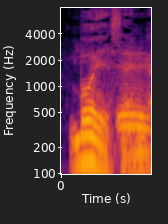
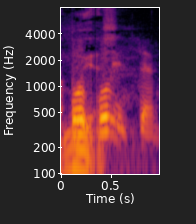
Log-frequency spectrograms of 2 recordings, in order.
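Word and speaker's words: Bojesen: Şimdi karikatürü Nils Boyesen, doğru telaffuz ediyor muyum bilmiyorum ama. – Boyesen galiba. – Boyesen, evet.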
